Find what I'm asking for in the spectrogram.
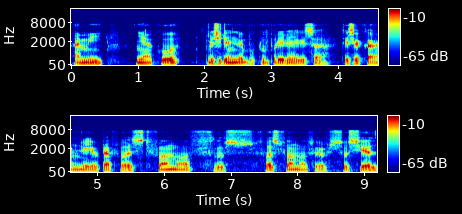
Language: Nepali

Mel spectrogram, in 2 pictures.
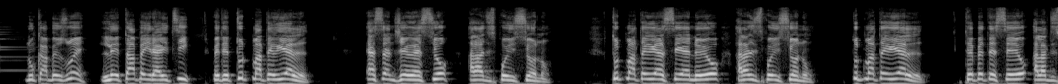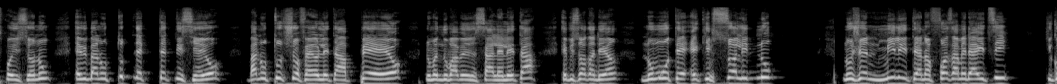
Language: French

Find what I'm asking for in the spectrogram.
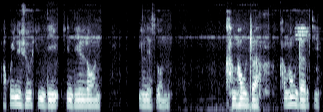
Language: Manipuri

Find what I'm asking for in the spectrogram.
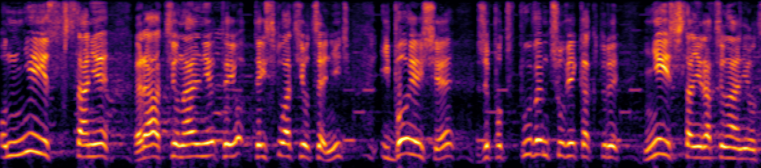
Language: Polish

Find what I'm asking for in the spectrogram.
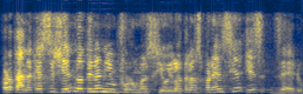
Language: Catalan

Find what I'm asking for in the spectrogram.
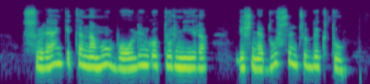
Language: Lithuanian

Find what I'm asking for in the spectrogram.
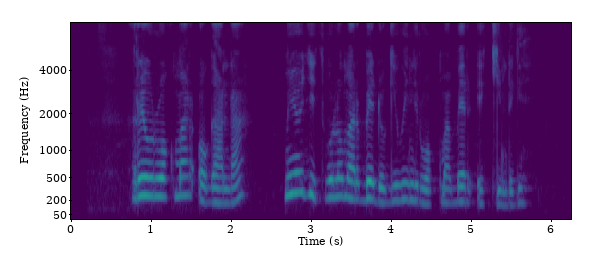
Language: Luo (Kenya and Tanzania)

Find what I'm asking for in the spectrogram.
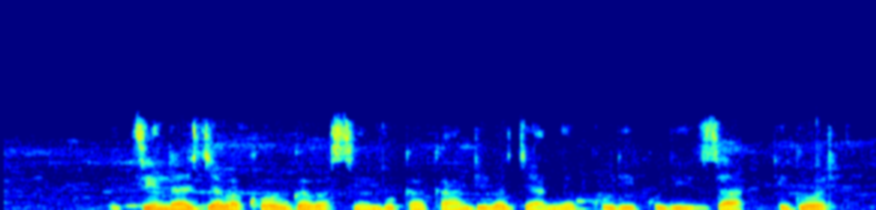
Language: Kinyarwanda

